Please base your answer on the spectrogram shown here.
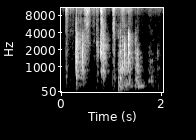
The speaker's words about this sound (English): Oh, 52 card pickup. That's what we have. Let me put these cards back in. They all went flying.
